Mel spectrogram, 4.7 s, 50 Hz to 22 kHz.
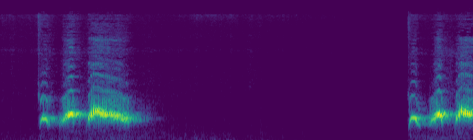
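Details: Spotted dove female, known locally as tekukur, repeatedly giving 'kuk 2' calls meant to coax other doves into singing: two short phrases of three mellow coos each, rising slightly and separated by about three seconds of silence.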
